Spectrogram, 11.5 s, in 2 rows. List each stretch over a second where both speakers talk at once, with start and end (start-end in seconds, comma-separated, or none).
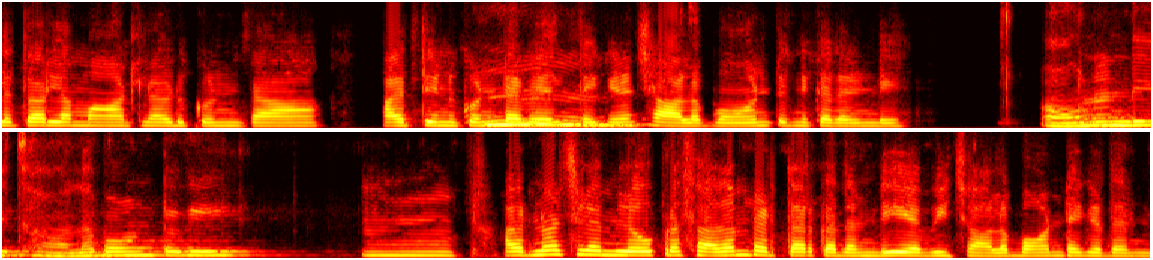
none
